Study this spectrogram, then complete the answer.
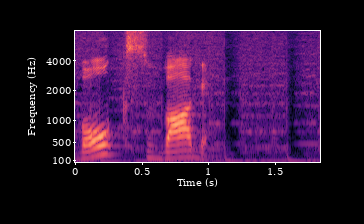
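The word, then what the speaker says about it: Volkswagen: oh is it is it wait so it's Volks vagen is that the right way to say it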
